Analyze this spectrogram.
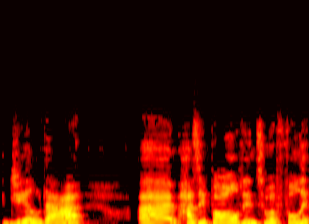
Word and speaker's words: Gildar: So Castle Gildar, pronounced Gildar, has evolved into a fully fledged online shop with our own labels.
